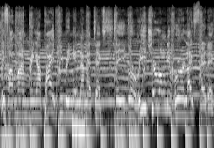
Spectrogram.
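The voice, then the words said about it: Trinidadian dialect, rapped. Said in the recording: “I coming with me Trini lingo ... I ain't changing my dialect, my patwa”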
